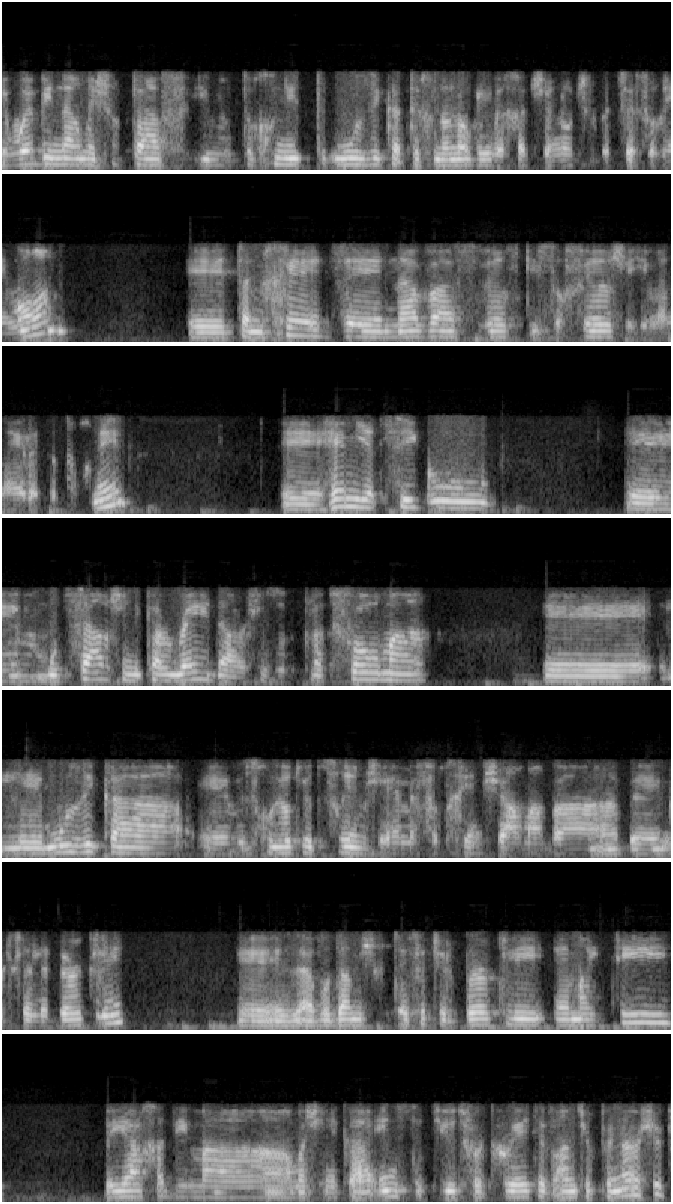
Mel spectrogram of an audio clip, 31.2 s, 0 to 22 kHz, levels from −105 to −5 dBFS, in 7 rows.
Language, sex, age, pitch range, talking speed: Hebrew, male, 50-69, 130-170 Hz, 95 wpm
